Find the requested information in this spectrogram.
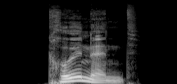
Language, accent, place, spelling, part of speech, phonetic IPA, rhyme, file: German, Germany, Berlin, krönend, verb, [ˈkʁøːnənt], -øːnənt, De-krönend.ogg
- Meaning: present participle of krönen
